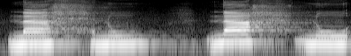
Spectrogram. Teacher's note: ha halus kayak enggak ada qotoran sama sekali dari tenggorokan Tengah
